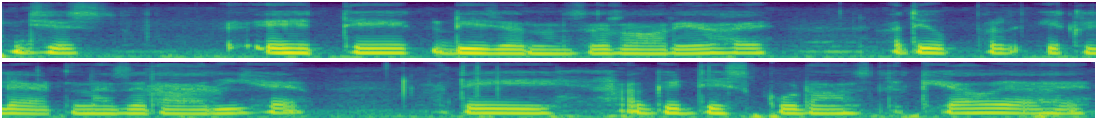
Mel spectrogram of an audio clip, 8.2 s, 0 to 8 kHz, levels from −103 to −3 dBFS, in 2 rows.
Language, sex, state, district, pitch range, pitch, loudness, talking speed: Punjabi, female, Punjab, Kapurthala, 175-200 Hz, 190 Hz, -17 LUFS, 175 wpm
